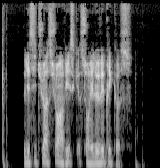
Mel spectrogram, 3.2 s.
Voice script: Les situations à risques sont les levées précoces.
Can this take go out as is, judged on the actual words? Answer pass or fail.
pass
